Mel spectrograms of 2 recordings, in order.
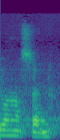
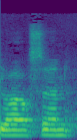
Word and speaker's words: Larson: For example, the cunt, Brie Larson, or as they should be called, Cheese Fire. And why? Because Brie is a type of cheese, and Larson rhymes with arson.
